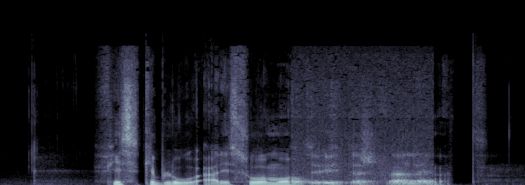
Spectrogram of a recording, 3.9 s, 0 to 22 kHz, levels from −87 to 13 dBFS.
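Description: Short speech recording with two kinds of fault. From 0.07 to 0.21 s, and again from 0.61 to 0.69 s, the quiet background goes flat and featureless for about 140 ms and then 80 ms, at the same level as the real background, which sits about 55 dB under the loudest speech. This is comfort noise in place of the background, likely from Opus discontinuous transmission: the sender stops sending during the pause and the receiver fills it with synthetic noise. From 2.19 to 3.25 s the speech turns abruptly roomy and hollow, with thinner bass and room noise roughly 25 dB below the speech, though its loudness stays about the same. It snaps back just as suddenly. This points to a switch to a distant microphone, likely a far-off pickup standing in for the close one during that stretch.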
